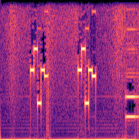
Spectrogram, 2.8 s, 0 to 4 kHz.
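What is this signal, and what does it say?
Five-tone selective call (ZVEI), heard as quick runs of five tones, tones of about 70 ms. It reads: 88187 88187
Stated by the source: ZVEI five-tone call received on SDR.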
